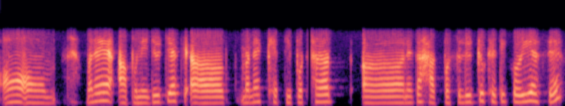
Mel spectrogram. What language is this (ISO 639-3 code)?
asm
